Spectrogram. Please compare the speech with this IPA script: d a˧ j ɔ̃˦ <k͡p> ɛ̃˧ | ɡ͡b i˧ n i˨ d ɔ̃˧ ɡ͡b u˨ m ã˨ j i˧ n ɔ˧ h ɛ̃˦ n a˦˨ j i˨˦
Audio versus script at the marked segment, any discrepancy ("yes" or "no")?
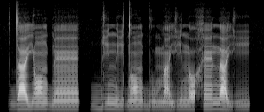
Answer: yes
